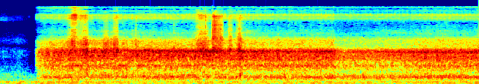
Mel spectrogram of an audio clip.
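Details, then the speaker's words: Car at auction pre-bid inspection: the engine catches within half a second and settles into a steady, even idle with no knocks or rattles. Sounds healthy; normal running. "It don't sound bad. Well, it runs. No knocks or rattles. That's a positive."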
